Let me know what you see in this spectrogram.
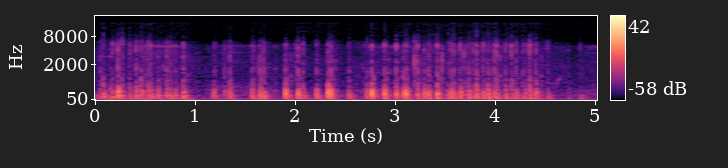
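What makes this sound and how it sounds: Fingertips and nails, on a hand wearing rings, tap quickly on the cover of a thick glossy paper catalogue lying closed and flat on a table, its solid stack of pages beneath. About thirty short, dry taps come in a fast, uneven patter, each a muted low-mid thud with no ring.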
